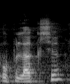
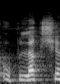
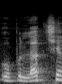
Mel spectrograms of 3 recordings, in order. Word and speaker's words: उपलक्ष्य: for third वाला जो उपलक्ष्य में यहां पर उपलक्ष्य होता है उपलब्ध नहीं होता है लेकिन फिर भी हमारे उच्चारण के रहता है कि दीवाली के उपलक्ष पर तो उपलब्ध नहीं उपलक्ष्य होगा यह आप ध्यान रखेंगे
